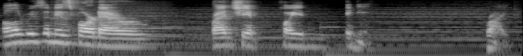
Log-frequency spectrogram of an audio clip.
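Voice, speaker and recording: A man's voice: on the high side, animated, takes it slowly, highs cut off. A man giving casual live gameplay commentary, talking as a gaming streamer. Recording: game music behind the voice. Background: video game music.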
